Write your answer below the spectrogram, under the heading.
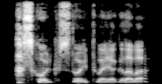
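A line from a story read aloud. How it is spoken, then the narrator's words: Quiet thin little voice. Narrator (Russian): тихим тонким голоском спросил Пак Чун Чанг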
